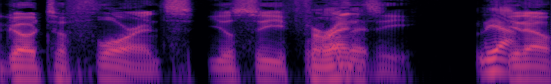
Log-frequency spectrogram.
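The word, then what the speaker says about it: Firenze: You only have to say Fenzi. That's the local pronunciation."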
